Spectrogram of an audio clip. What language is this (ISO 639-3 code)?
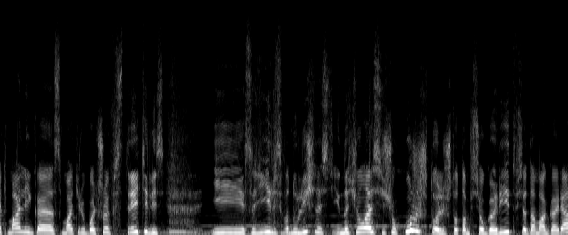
rus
